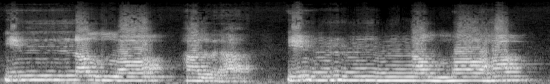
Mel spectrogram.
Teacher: نون کے اوپر شد ہے غنہ کریں گے ایک الف کی مقدار. لفظ اللہ سے پہلے زبر ہے, اس کو اوپر پڑھا جائے گا.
